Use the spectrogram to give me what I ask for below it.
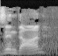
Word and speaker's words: Zindan: I'm talking right now from a book, and you may have to pronunciate it for me. It's Zindan? – Yep. The book is Zindan, and it's an action fantasy series based in the Mughal and Persian Empire.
